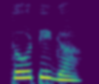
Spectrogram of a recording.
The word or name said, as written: ತೋಟಿಗ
